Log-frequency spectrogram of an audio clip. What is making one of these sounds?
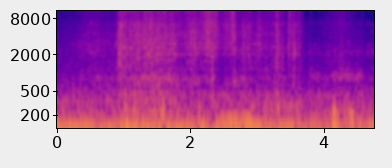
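A paper napkin rustles.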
